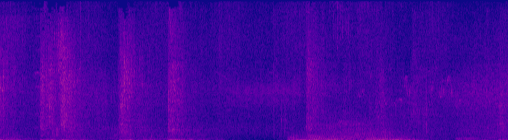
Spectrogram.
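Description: Footsteps crunch on dirt and grass.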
